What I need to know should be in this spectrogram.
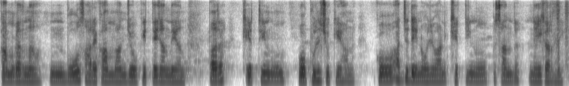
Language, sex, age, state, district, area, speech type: Punjabi, female, 18-30, Punjab, Fazilka, rural, spontaneous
